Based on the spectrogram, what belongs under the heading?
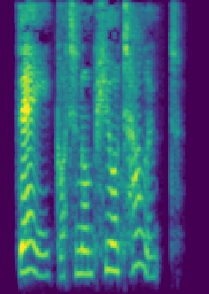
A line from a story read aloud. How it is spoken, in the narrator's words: Granger said sharply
